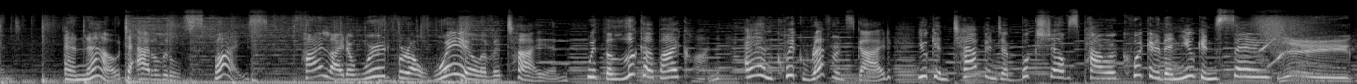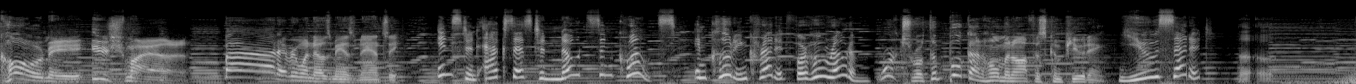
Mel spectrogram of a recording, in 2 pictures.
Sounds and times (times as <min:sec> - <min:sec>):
Speech: 0:00.0 - 0:26.2
Music: 0:00.0 - 0:27.1.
